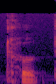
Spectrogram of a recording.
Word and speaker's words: Krk: It looks like it's about a 14-mile sail up to Kirk. K-R-K is how that's spelled. Yeah, I don't think I've actually been into Kirk, no.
